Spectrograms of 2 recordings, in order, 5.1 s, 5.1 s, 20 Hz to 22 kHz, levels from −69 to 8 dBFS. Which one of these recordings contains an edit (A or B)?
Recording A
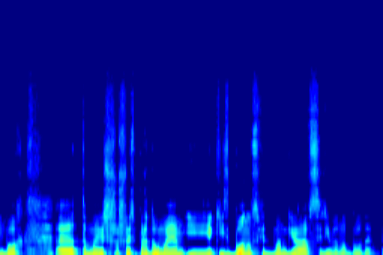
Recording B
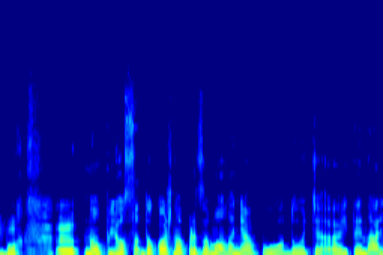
B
